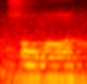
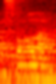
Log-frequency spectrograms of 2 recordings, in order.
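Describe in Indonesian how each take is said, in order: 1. Bunyi L itu berat dan tebal. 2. Bunyi L itu ringan dan tipis. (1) "lamnya tebal, tafkhim" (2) "Kalau kita kan sholah"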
